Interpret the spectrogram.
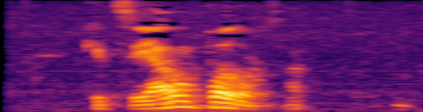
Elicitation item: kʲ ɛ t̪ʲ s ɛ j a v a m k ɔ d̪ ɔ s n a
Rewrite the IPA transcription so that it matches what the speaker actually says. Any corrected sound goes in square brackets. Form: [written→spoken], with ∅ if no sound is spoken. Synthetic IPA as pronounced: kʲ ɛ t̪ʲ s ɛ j a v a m [k→p] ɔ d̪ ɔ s n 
